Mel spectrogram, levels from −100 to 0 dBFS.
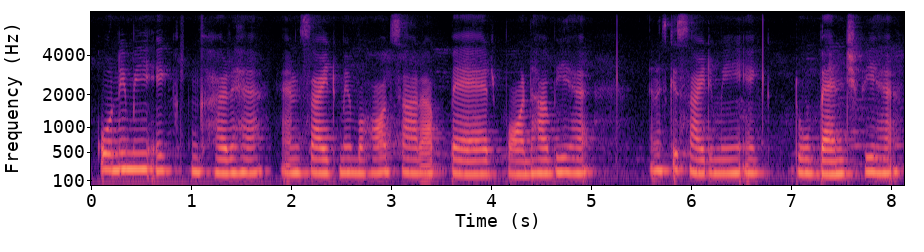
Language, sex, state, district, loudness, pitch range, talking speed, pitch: Hindi, female, Bihar, Saran, -31 LUFS, 190-205 Hz, 160 wpm, 195 Hz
